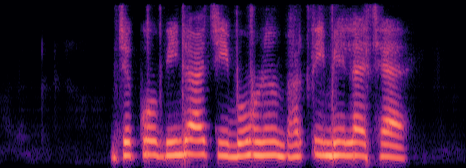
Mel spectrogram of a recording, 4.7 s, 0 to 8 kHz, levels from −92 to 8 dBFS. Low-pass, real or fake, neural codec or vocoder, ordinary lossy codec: 7.2 kHz; fake; codec, 24 kHz, 0.9 kbps, DualCodec; AAC, 48 kbps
